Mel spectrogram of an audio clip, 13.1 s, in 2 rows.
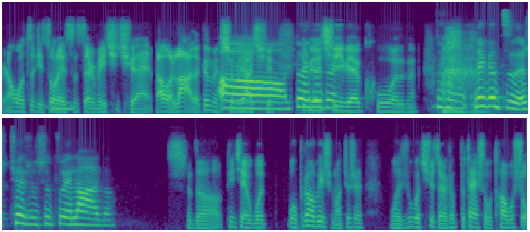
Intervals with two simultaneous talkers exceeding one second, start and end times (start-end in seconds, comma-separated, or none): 2.7-4.2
